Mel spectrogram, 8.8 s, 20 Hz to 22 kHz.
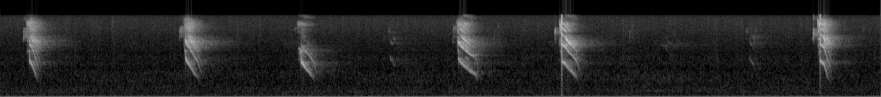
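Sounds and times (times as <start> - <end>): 
gatyaskuvik boreal owl calling: 0.2 - 0.7, 1.8 - 2.3, 2.9 - 6.8, 7.5 - 8.7.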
